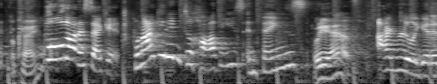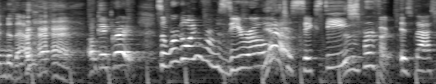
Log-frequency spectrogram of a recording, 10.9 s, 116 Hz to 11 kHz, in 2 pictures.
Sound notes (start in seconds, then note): 5.6 laughs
